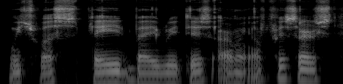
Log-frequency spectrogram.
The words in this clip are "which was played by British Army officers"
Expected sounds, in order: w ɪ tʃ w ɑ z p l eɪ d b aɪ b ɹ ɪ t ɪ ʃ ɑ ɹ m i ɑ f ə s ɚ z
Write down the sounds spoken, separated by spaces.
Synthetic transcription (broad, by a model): w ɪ tʃ w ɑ s p l eɪ d b aɪ b ɹ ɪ t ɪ ʃ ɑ ɹ m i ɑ f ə s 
